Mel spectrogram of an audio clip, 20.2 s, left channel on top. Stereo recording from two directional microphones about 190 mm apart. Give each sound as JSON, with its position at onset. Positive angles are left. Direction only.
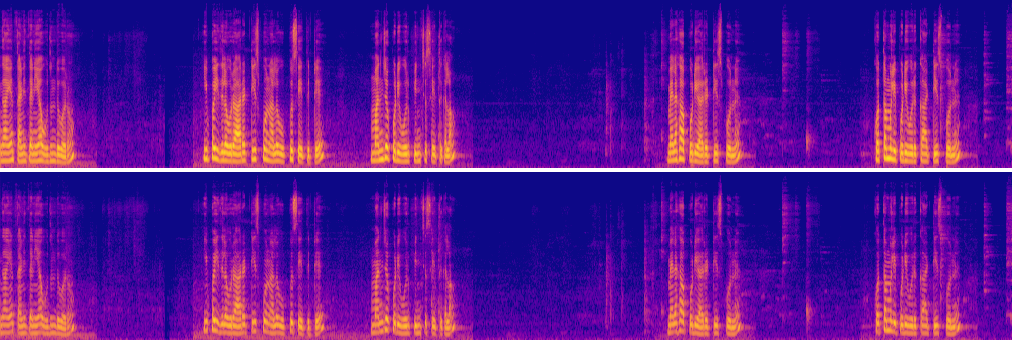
{"t": 0.0, "sound": "a woman's voice", "side_deg": 50}
{"t": 4.0, "sound": "a woman's voice", "side_deg": 50}
{"t": 13.3, "sound": "a woman's voice", "side_deg": 45}
{"t": 17.4, "sound": "a woman's voice", "side_deg": 45}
